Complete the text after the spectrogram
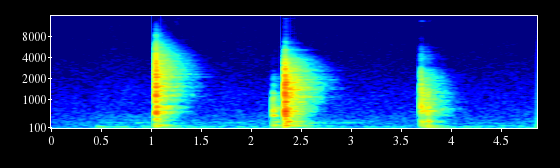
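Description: Metal parts clink as they are set down on a table.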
